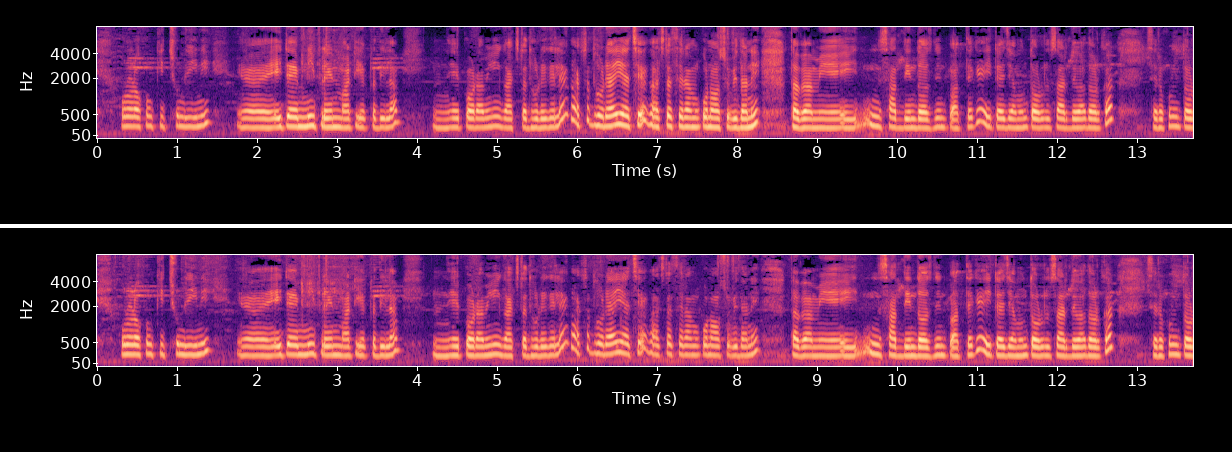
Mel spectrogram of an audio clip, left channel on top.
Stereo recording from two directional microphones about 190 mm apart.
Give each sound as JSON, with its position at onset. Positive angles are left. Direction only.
{"t": 0.3, "sound": "speech", "side_deg": -15}
{"t": 1.8, "sound": "speech", "side_deg": 10}
{"t": 3.1, "sound": "speech", "side_deg": 0}
{"t": 3.4, "sound": "speech", "side_deg": -10}
{"t": 5.4, "sound": "speech", "side_deg": 10}
{"t": 7.4, "sound": "speech", "side_deg": 60}
{"t": 8.6, "sound": "speech", "side_deg": 20}
{"t": 9.0, "sound": "speech", "side_deg": 0}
